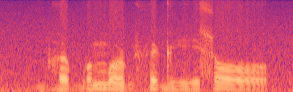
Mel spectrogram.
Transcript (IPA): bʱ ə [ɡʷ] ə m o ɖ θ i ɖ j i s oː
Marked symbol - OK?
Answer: yes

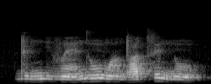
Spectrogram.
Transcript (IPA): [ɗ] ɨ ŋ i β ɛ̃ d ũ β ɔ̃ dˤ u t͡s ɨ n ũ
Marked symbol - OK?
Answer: no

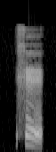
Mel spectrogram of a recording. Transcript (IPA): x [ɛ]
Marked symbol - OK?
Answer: no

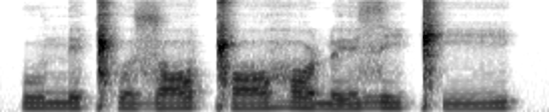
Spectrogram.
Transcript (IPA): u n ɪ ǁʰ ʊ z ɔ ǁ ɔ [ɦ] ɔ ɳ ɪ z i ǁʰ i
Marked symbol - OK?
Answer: yes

